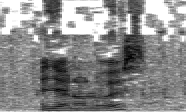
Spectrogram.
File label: Voice Acting es F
